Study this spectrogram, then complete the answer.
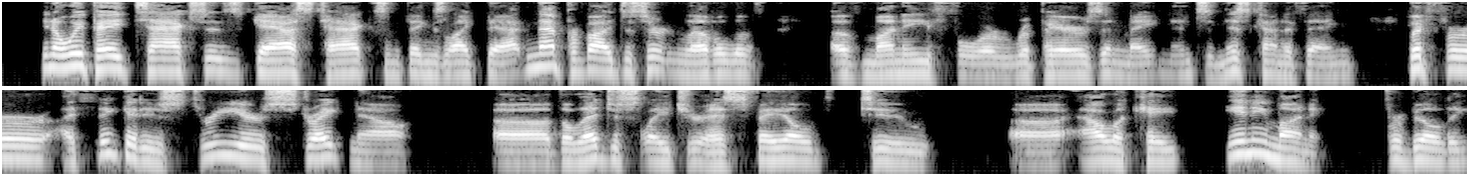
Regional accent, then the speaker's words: Dallas, Texas, United States; born there; I was born in Dallas, Texas. I went to the University of Texas at Arlington, got a degree in political science.

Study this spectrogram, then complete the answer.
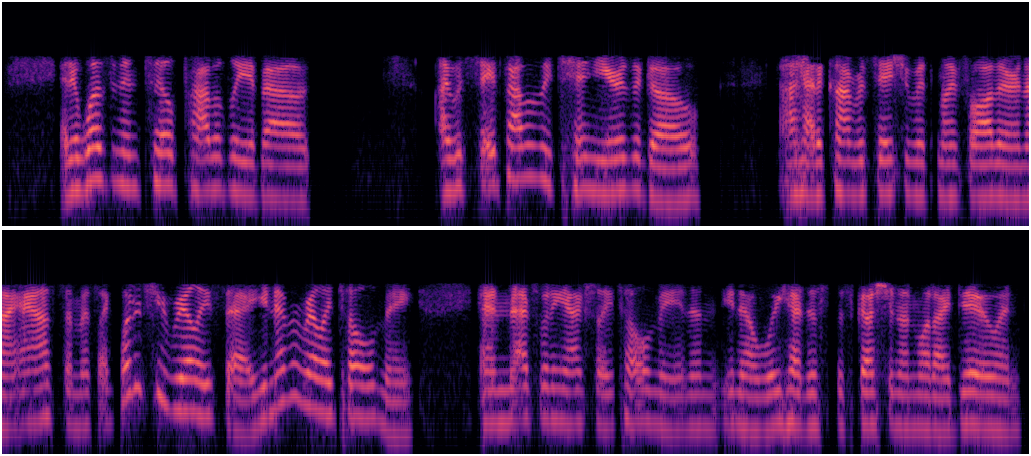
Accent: New York, United States; And of course, yeah, I'm from New York.

